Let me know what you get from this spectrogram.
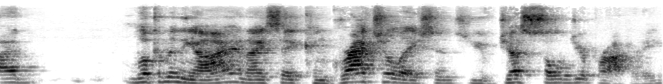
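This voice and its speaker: At a fairly high pitch, a man with an ordinary speaking voice talks at a moderate pace with ordinary pitch variation. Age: 60s. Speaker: real estate investor and speaker on master leasing. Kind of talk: presentation to investor group. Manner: conversational, with frequent fillers and repeats.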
